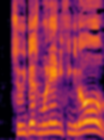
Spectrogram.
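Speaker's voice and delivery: high, very loud yelling. A man interrupts a doctor's report on her patient: shouting. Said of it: "shouted the man from Gaia".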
